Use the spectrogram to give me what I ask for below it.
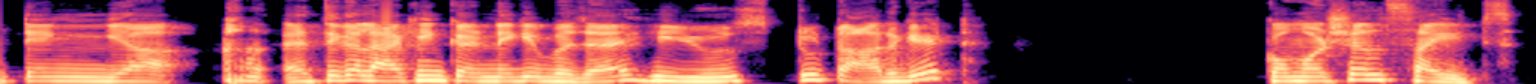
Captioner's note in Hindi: गला साफ़ करने की आवाज़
